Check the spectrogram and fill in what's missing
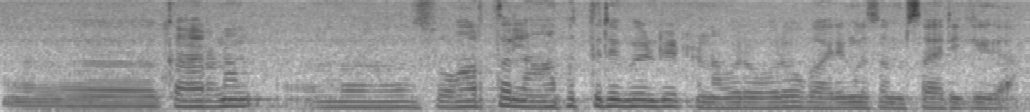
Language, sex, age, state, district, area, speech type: Malayalam, male, 30-45, Kerala, Alappuzha, rural, spontaneous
